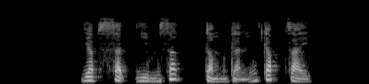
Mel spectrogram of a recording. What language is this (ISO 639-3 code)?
yue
